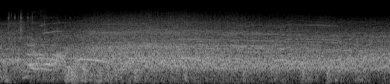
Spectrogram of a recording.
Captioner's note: audience chattering continues; audience roaring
